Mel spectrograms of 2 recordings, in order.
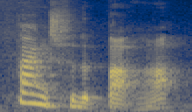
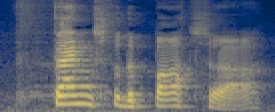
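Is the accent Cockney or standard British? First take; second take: Cockney; standard British. First: It is said in a Cockney accent. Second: It is said in a standard British accent.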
